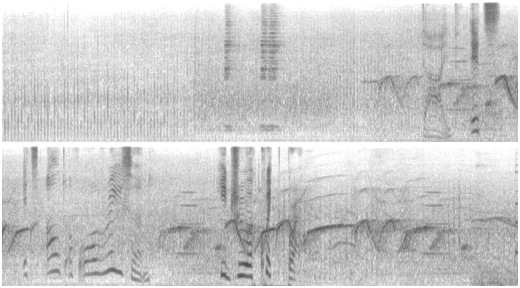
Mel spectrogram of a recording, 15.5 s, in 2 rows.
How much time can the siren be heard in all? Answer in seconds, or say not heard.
8 s.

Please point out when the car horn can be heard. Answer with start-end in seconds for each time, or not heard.
3.3-4.3.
